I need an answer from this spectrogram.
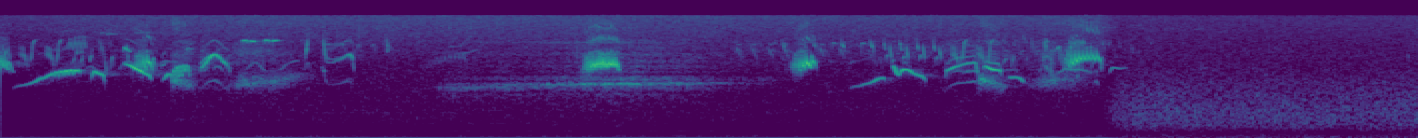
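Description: Birds chirping: small clusters of short, quick up-and-down calls over the first seven seconds. After that only a faint even hiss of outdoor ambience remains, with a trace of chirping.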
